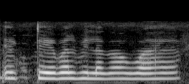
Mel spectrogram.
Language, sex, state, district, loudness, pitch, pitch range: Hindi, female, Jharkhand, Deoghar, -14 LUFS, 270 Hz, 265-275 Hz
